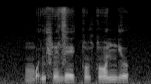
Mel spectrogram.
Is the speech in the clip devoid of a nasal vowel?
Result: no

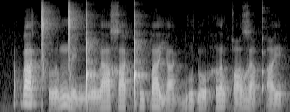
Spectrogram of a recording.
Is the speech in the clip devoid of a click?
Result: no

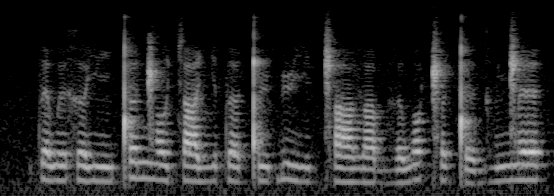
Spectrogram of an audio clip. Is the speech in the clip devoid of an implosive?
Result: no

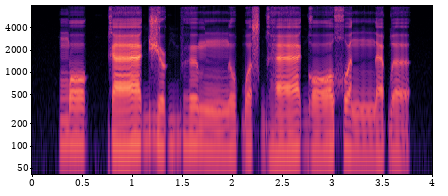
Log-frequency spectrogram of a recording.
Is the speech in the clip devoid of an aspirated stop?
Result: yes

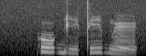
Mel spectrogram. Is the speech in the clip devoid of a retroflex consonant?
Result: yes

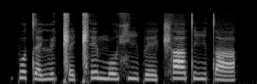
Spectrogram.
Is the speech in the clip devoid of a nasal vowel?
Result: yes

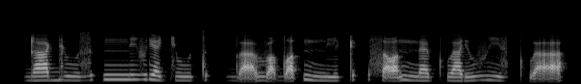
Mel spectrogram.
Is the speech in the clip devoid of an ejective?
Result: yes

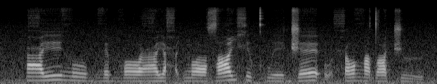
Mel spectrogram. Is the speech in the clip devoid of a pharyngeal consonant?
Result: no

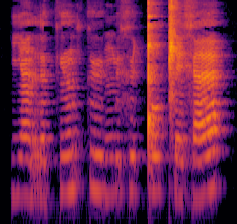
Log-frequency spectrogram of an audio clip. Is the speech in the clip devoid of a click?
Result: no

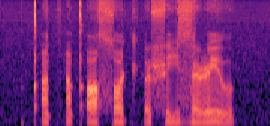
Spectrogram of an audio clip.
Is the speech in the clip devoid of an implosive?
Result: yes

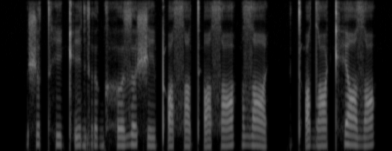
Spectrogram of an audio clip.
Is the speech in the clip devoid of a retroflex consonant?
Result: yes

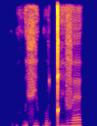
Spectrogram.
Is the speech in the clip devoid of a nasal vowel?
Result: yes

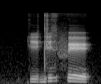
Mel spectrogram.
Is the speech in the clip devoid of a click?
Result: yes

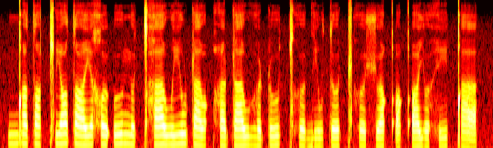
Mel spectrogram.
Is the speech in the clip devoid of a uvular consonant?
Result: no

